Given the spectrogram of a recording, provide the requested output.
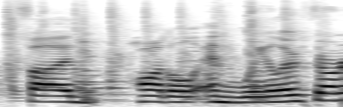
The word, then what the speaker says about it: FUD: FUD, FUD, not food, and use it in a sentence. I say it rhymes with mud, and no one has corrected me yet, so I'm gonna go with FUD.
